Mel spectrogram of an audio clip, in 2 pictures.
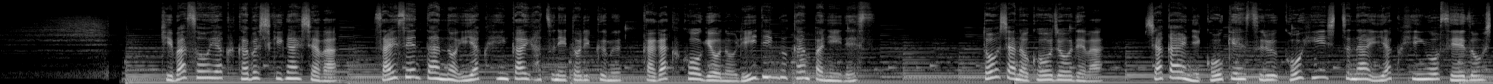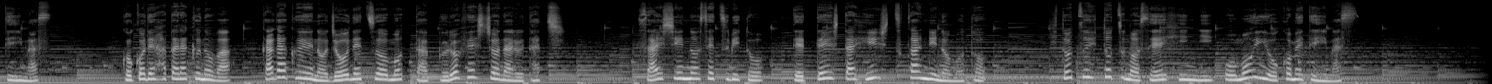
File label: narration woman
